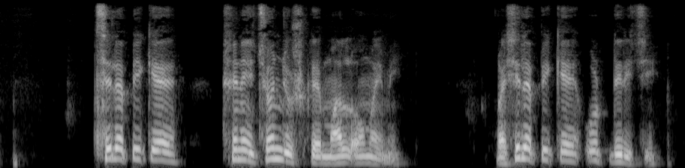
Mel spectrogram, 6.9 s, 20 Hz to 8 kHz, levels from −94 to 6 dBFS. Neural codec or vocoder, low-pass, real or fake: vocoder, 44.1 kHz, 128 mel bands every 512 samples, BigVGAN v2; 7.2 kHz; fake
